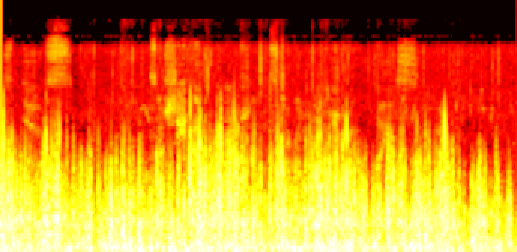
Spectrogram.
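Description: Wind buffeting the microphone: a loud, uneven rushing noise.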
